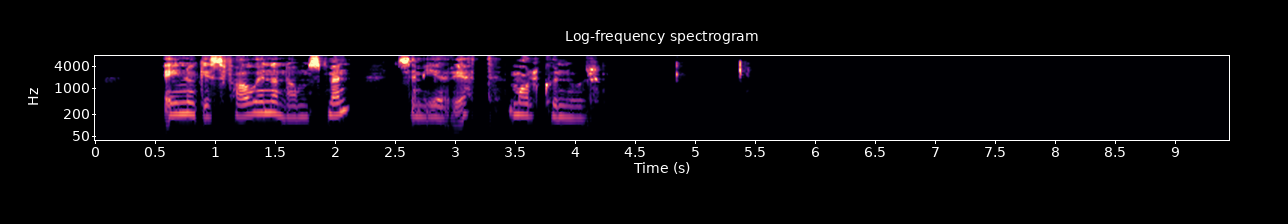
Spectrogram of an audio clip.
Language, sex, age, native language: Icelandic, female, 60-69, Icelandic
